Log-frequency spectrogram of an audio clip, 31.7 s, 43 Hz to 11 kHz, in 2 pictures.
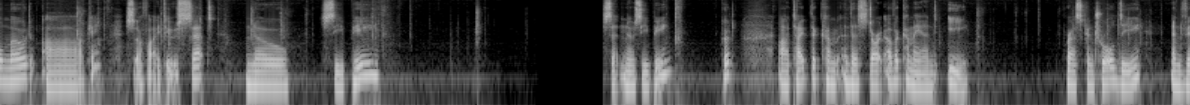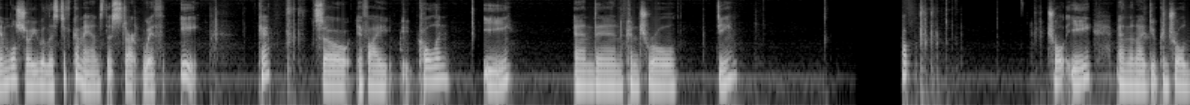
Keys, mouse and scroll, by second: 1.1 Escape, 1.4-7.7 typing, 9.0 Return, 13.1 Escape, 13.6-16.1 typing, 17.3-20.1 typing, 19.7 Escape, 22.2 e, 26.9 Return, 28.1 Escape, 28.6 shift+;, 29.7 e, 31.4 ctrl+d.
